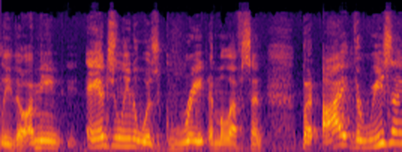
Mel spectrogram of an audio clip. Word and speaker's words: Maleficent: Maleficent uh simply because you almost said Maleficent I know I know it's hard hard time for that all time I know I'm always correcting people it's Maleficent but it's so hard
